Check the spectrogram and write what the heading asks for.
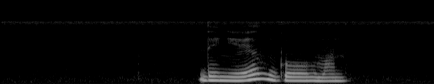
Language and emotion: Russian, neutral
